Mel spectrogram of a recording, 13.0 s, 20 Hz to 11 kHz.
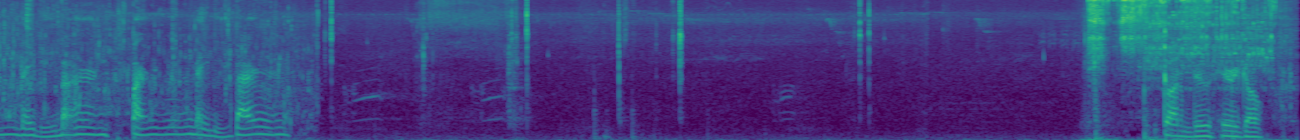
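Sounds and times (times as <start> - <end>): fishing reel and rod clicks: 10.9 - 13.0.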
